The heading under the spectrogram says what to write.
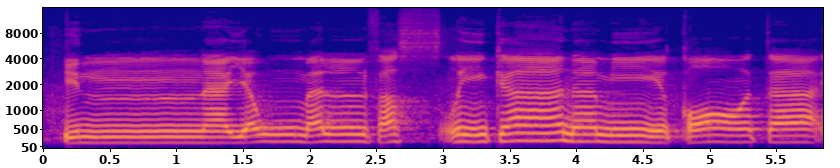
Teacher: shad itu huruf lidah. Lidah yang kemudian mendekat dengan gusi atas, bukan huruf bibir. Jadi tidak perlu menggerak-gerikan bibir kita, ya. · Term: huruf shad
